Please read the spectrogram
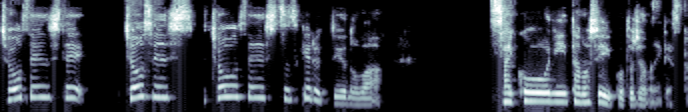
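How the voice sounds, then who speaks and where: A woman with a high, dark, mellow voice speaks at a moderate pace with very wide pitch swings and big swings in loudness, recorded dry and close with no echo against a quiet background. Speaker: police officer. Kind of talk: interview.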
